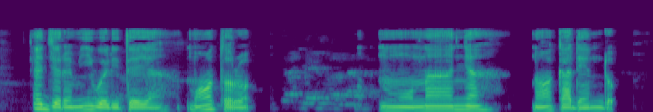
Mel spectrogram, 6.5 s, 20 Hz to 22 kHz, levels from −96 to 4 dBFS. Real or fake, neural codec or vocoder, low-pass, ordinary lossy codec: real; none; 7.2 kHz; MP3, 48 kbps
